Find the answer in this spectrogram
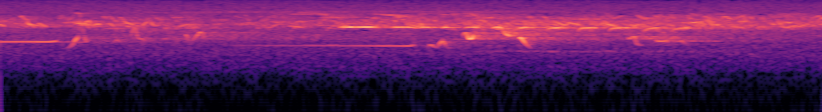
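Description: Gouldian finch: thin, high whistles with soft, scratchy chirps, fast and overlapping, over a steady hiss. Other finches seem to call at the same time.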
